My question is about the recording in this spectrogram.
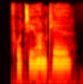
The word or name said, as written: frotté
